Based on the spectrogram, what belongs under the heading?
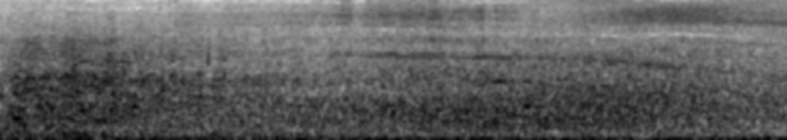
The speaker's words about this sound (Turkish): Lan ne oluyor lan? Açıktan geçsene oğlum oğlum. Ay yolcu uçağı öldürüyordu bizi.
